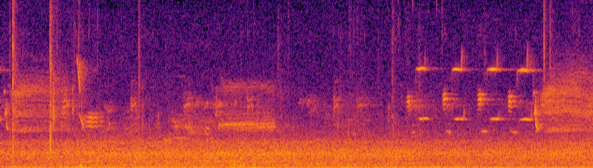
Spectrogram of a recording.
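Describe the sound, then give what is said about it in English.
Short, high chips and tweets come in scattered bursts from palm warblers, set against a steady rushing background of wind or outdoor noise; no one speaks. “Another palm warbler.”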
